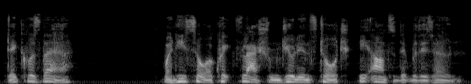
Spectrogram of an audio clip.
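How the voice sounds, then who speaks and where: A man's voice: on the low side, moderate pace, a little hiss or hum. A man with a British accent reading a children's adventure story expressively, building suspense as he narrates. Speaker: audiobook narrator.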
